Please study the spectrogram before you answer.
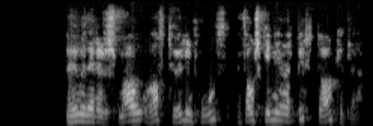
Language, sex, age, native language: Icelandic, male, 40-49, Icelandic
